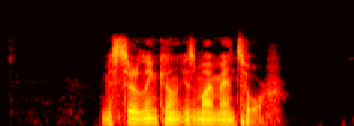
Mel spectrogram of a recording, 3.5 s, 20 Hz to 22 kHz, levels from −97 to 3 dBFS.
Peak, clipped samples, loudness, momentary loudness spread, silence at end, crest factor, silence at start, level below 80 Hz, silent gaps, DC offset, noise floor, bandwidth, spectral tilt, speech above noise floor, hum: -8 dBFS; under 0.1%; -27 LUFS; 15 LU; 0.75 s; 22 dB; 1.05 s; -52 dBFS; none; under 0.1%; -90 dBFS; 8 kHz; -4.5 dB/octave; 63 dB; none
